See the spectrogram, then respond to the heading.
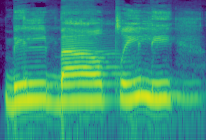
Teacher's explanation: طا موٹا حرف ہے، اس کو موٹا کر کے پڑھا جائے گا، تا کی طرح نہیں پڑھنا۔ نیکسٹ لام کے نیچے جو زیر ہے اس کو بھی مجہول نہیں کرنا۔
